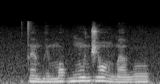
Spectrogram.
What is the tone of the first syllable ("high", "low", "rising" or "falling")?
low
